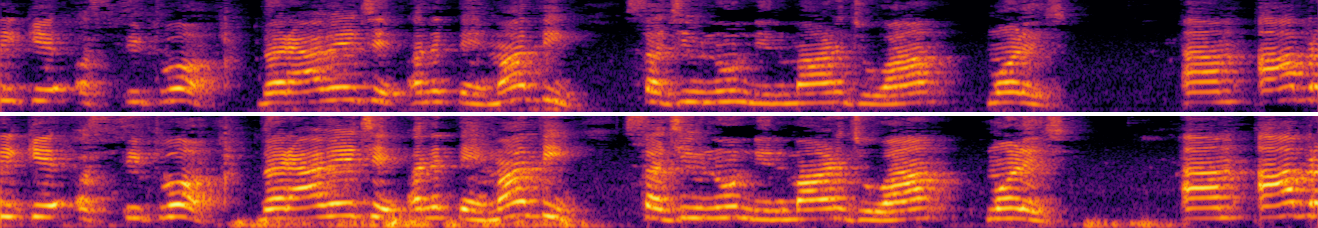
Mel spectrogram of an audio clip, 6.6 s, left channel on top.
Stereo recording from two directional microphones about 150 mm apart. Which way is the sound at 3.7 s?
35° right (ahead or behind).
